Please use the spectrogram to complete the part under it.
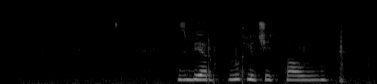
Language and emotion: Russian, neutral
